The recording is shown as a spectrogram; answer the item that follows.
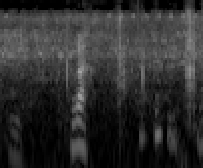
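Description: Faint, broken speech in a quiet stretch between louder talk, with one short click near the end.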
